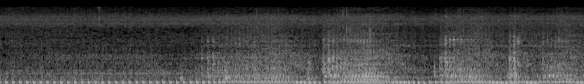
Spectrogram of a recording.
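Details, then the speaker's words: Honda ADV 160 scooter after hard-start repair: previous shop couldn't fix it despite heavy cost; idle was hunting, then reprogrammed. Now starts on one click; steady quick putter at idle, a few light throttle blips, no stumbles; normal running before test drive. "Start. Ayan, one click na lang siya. Ah, te-test drive na lang. Okay."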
